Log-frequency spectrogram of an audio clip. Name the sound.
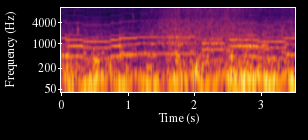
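rubber boat tour departing on water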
